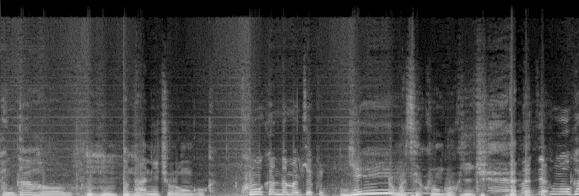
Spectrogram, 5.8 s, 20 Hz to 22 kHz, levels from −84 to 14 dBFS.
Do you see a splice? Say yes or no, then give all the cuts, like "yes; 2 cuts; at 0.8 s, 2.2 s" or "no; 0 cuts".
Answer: yes; 1 cut; at 1.2 s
